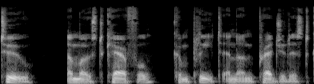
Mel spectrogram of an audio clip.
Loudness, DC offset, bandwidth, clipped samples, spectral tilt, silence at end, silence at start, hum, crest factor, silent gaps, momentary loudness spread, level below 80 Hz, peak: -20 LUFS; under 0.1%; 16 kHz; under 0.1%; -4 dB/octave; 0.05 s; 0 s; none; 18 dB; none; 10 LU; -40 dBFS; -2 dBFS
